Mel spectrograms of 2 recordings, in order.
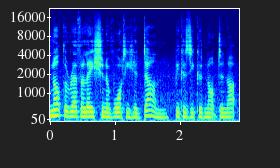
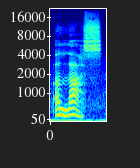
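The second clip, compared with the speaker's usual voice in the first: sobbing cry; 5 semitones higher, 5 dB louder than usual. Acted. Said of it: "sobs and exclamations of".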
